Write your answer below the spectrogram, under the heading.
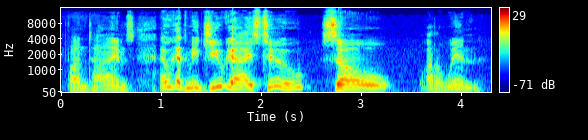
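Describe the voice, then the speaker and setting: Higher-pitched man, casual podcast host. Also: big pitch swings, measured pace. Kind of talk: casual chat interview.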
